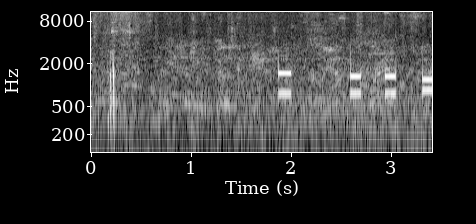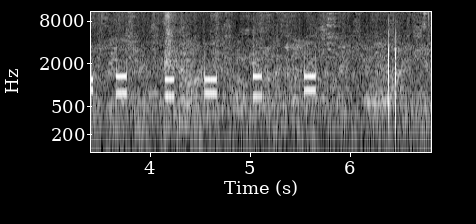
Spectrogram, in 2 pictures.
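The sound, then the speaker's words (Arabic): A mobile phone number is dialed on a keypad: about ten short, evenly spaced beeps in a steady rhythm, clear against a faint background hiss, with a couple of brief clicks at the start and end. “طيب طيب خليني أكلمه وأرجع لك”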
